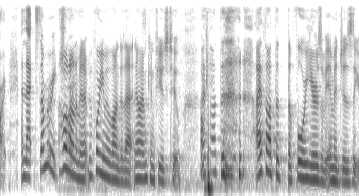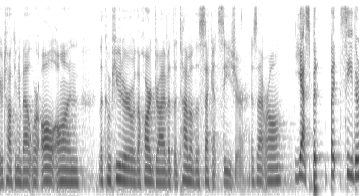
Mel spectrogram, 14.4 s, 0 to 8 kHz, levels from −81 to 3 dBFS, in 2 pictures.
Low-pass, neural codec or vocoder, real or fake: 7.2 kHz; none; real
